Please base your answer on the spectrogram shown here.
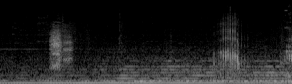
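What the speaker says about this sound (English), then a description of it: "The gang birds were eyeing up the corpse hungrily." In the video game Beyond a Steel Sky, crows caw over a corpse, two short harsh calls rising above a steady low hum of background ambience.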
